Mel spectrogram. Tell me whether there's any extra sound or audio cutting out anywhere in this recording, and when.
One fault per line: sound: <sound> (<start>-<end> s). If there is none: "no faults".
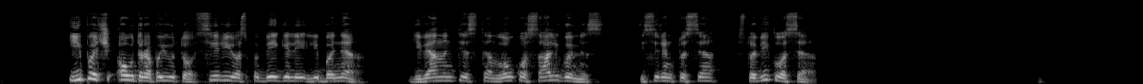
no faults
